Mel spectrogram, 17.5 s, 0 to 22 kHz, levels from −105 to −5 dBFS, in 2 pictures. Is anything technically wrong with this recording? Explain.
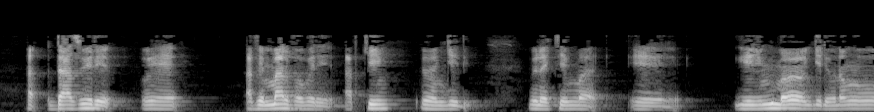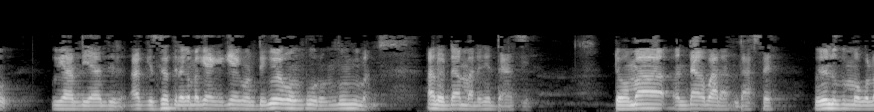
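Yes. Throughout, the speech has a hard treble cutoff near 5.9 kHz and a watery, swirling texture, likely from heavy MP3 compression at a bitrate around 24 kbps, which starves and drops weak frequency lines.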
